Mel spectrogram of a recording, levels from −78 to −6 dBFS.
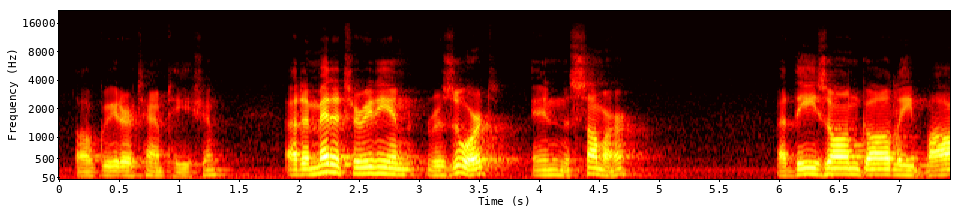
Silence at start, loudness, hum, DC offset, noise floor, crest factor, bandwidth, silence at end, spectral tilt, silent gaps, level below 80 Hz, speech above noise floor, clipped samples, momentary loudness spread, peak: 0.15 s; -18 LUFS; none; under 0.1%; -53 dBFS; 18 dB; 13 kHz; 0 s; -7.5 dB/octave; none; -54 dBFS; 35 dB; under 0.1%; 16 LU; 0 dBFS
